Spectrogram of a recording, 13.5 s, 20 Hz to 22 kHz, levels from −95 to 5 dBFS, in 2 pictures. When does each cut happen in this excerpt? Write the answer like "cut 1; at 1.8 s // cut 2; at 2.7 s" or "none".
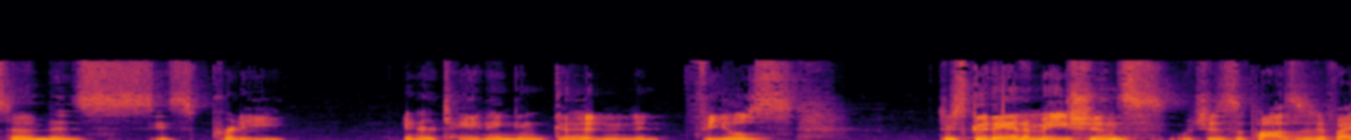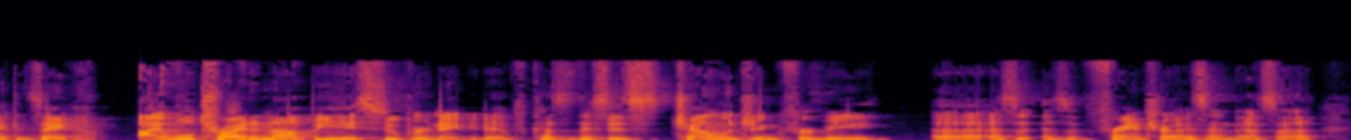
none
